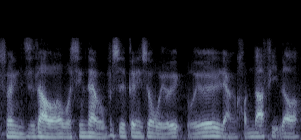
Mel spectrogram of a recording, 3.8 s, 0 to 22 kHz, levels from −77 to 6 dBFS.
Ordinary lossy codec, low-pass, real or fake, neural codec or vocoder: none; 7.2 kHz; fake; codec, 24 kHz, 6 kbps, HILCodec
